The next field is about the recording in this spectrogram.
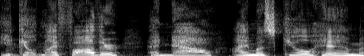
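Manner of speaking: very high, weedy, wimpy little voice. Quoting a man who was talking up here, in a high-pitched imitation. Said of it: "he's talking like up here".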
